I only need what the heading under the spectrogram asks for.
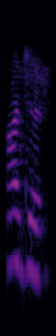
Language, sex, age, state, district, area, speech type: Nepali, female, 45-60, West Bengal, Darjeeling, rural, conversation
